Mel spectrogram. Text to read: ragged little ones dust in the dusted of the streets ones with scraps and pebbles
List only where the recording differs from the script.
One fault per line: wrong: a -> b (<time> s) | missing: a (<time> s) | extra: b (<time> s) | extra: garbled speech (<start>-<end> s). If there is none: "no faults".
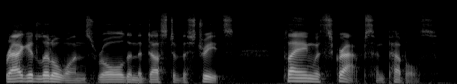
wrong: dust -> rolled (1.0 s)
wrong: dusted -> dust (1.4 s)
wrong: ones -> playing (2.8 s)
